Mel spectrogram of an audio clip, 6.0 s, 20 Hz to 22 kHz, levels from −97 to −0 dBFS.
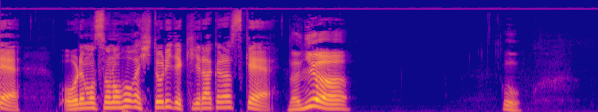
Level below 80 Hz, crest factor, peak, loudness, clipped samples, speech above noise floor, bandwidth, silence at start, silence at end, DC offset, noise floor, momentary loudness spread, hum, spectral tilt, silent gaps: -60 dBFS; 24 dB; -2 dBFS; -24 LUFS; under 0.1%; 38 dB; 16.5 kHz; 0 s; 0.8 s; under 0.1%; -62 dBFS; 18 LU; none; -4.5 dB/octave; none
